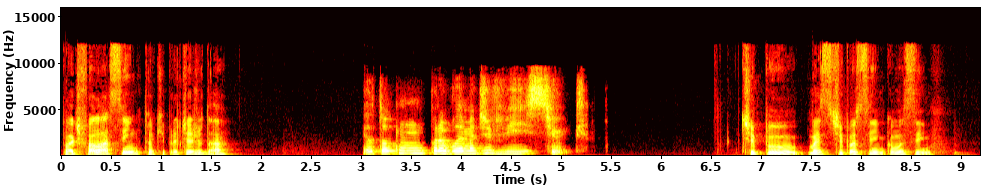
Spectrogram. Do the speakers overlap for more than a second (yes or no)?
no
